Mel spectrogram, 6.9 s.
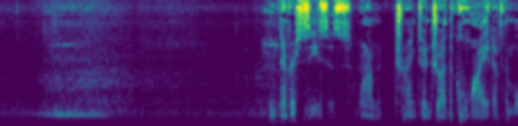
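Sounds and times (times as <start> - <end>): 
vehicle passing by on road: 0.0 - 4.6
speech: 3.6 - 6.8.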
